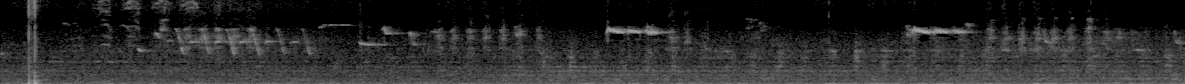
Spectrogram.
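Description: Faint birdsong of several birds: short high chirps and trills, the loudest about halfway and again near the seventh second, with one sharp click just after the start.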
